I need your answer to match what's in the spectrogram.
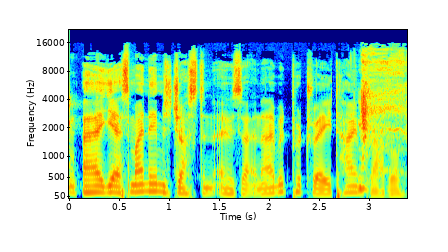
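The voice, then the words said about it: Put-on English accent. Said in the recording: “I don't know why I gave you an English accent.”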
